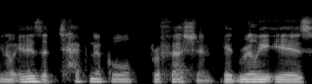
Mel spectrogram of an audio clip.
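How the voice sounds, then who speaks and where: Against a quiet background, a man with an American accent and a plain, everyday voice speaks at medium pitch and a moderate pace with fairly even intonation. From US, near Mexican border. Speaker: podcast co-host. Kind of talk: podcast interview.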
